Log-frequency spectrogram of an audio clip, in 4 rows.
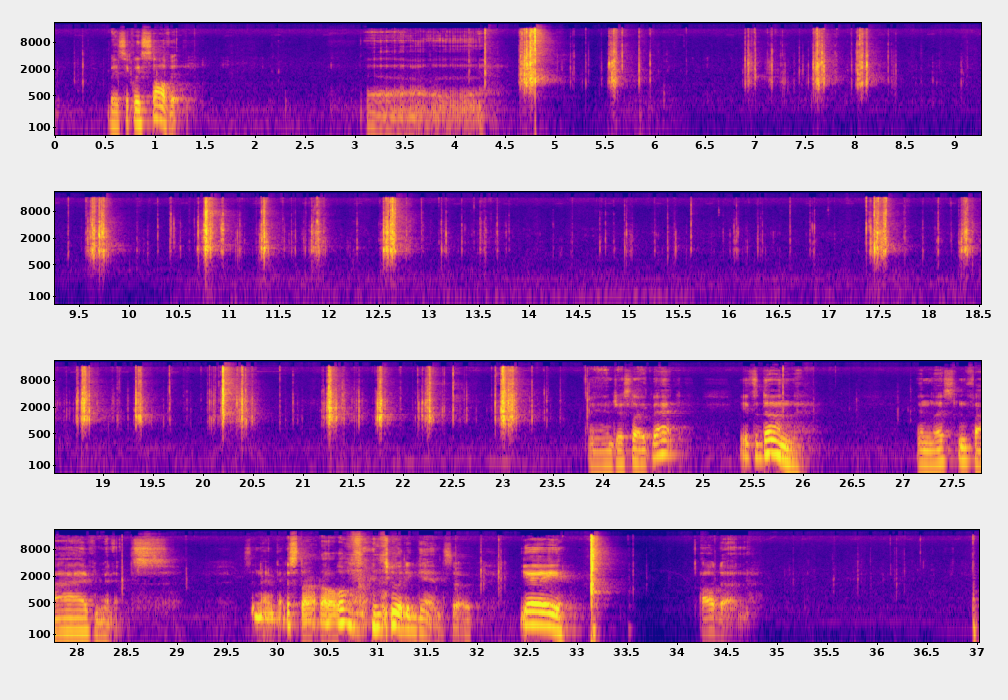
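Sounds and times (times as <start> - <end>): puzzle cube twisting clicks: 4.0 - 23.9.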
